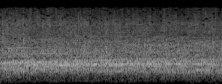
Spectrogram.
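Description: Studio audience applauding steadily at the end of a dance performance.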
